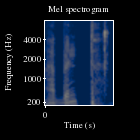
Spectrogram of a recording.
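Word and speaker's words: Abend: Ini tadi aben tambah tambah hembusan abent bent abent ini biasanya banyak yang kadang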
